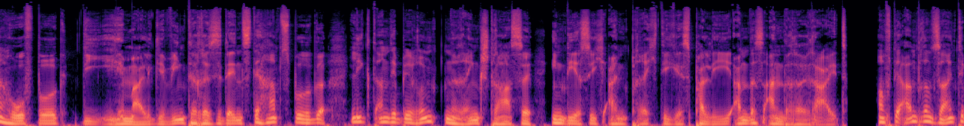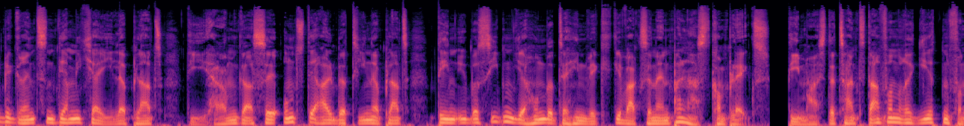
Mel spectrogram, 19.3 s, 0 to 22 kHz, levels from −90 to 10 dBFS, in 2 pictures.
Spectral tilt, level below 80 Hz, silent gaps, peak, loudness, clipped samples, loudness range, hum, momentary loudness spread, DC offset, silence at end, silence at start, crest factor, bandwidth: -5.5 dB/octave; -26 dBFS; 8.49-8.77 s, 17.36-17.52 s; 0 dBFS; -16 LUFS; under 0.1%; 3 LU; none; 7 LU; under 0.1%; 0 s; 0 s; 14 dB; 18.5 kHz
